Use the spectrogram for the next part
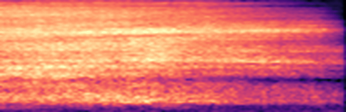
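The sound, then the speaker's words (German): A long, steady, full inhalation during a guided breathing exercise, an airy hiss that holds for nearly two seconds before tapering off. No one speaks. “Tiefen Atemzug ein, vollständig ein.”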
